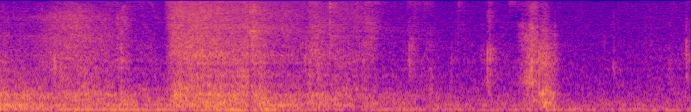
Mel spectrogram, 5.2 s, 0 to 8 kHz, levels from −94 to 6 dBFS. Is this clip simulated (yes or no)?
yes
